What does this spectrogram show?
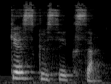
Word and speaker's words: qu'est-ce que c'est que ça: But, actually, mais en fait, on prononce qu'est-ce que c'est que ça? On avale beaucoup de choses ici. We swallow a lot of letters here, a lot of things.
